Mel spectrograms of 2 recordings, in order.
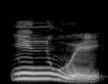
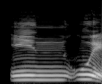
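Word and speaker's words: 因为: 때문에 라는 의미이기 때문에 웨이 4 성으로 발음해야 합니다 그 세 젊은 중국인 들 중에는 이 이후에 인우의 라고 발음하는 친구들이 있는데 이건 잘못된 겁니다 반드시 이누이 이 라고 반은 마셔야 돼요 수희는 항구가 발음으로는 소희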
